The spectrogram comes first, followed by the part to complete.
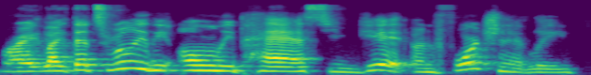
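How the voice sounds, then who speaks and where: A middle-aged American woman appears as a podcast guest, telling stories emphatically in casual conversation and peppering them with "like" and "right?". Her voice is fairly high and expressive, and she talks quickly.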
